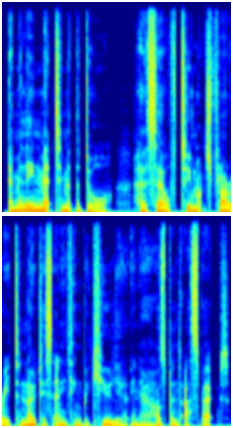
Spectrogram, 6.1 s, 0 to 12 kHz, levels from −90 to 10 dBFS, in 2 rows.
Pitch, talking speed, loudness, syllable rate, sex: 100 Hz, 175 wpm, -22 LUFS, 5.6 syllables/s, male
